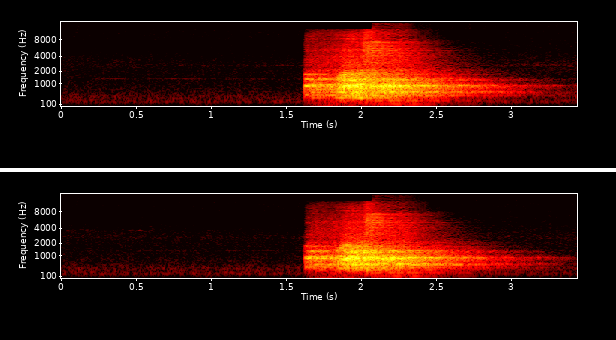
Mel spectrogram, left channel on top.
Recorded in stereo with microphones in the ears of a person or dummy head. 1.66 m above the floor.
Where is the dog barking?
20° left (ahead or behind), 1.3 m.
